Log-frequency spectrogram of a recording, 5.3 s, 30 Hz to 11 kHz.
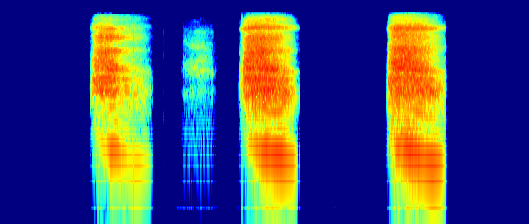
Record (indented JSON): {
  "exhalation_length": "5.3 s",
  "exhalation_amplitude": 27195,
  "exhalation_signal_mean_std_ratio": 0.4,
  "survey_phase": "alpha (2021-03-01 to 2021-08-12)",
  "age": "18-44",
  "gender": "Female",
  "wearing_mask": "No",
  "symptom_fatigue": true,
  "symptom_headache": true,
  "smoker_status": "Ex-smoker",
  "respiratory_condition_asthma": false,
  "respiratory_condition_other": false,
  "recruitment_source": "REACT",
  "submission_delay": "1 day",
  "covid_test_result": "Negative",
  "covid_test_method": "RT-qPCR"
}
